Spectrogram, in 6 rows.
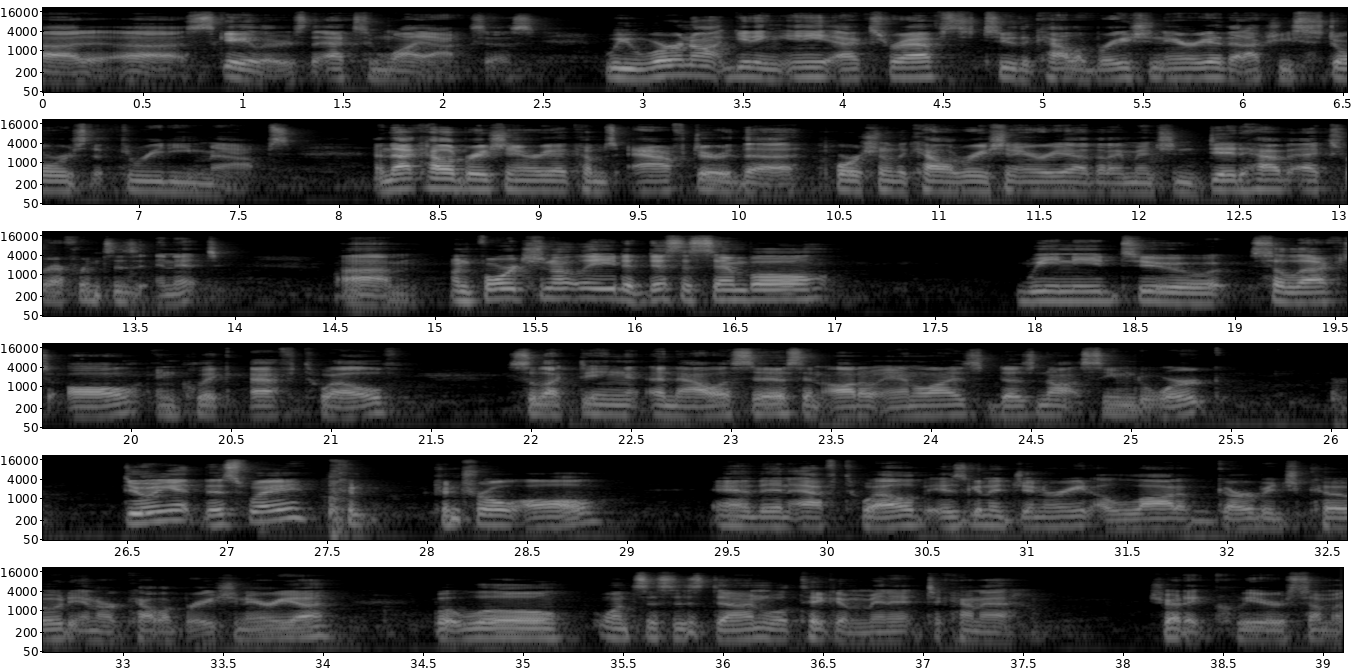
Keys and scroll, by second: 20.5 ctrl+F12, 38.3 ctrl+scroll.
